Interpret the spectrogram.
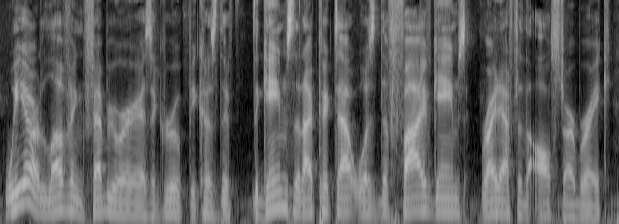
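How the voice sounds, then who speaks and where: Male sports podcast co-host from New York, mid-pitched, wry and conversational. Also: a little fast, slight background noise. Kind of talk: casual sports roundtable chat.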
